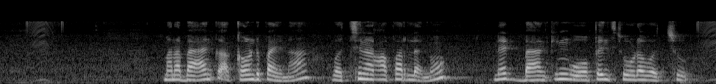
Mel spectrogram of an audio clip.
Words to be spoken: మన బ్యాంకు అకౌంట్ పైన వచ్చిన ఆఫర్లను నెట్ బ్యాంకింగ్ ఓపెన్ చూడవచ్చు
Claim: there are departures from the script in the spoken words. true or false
false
